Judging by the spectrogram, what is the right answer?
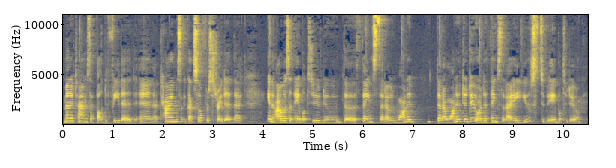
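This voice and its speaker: Gravelly-voiced middle-aged woman, calm. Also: mid-range voice, moderate pace. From Philippines. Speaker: guest, parent coach and author. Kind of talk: podcast interview.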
